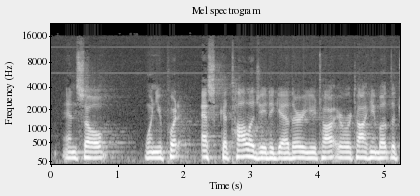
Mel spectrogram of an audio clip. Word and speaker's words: eschatology: The term is actually from the Greek, and in English it's pronounced eschatology. It's made up of two primary words, eschatos and ology.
